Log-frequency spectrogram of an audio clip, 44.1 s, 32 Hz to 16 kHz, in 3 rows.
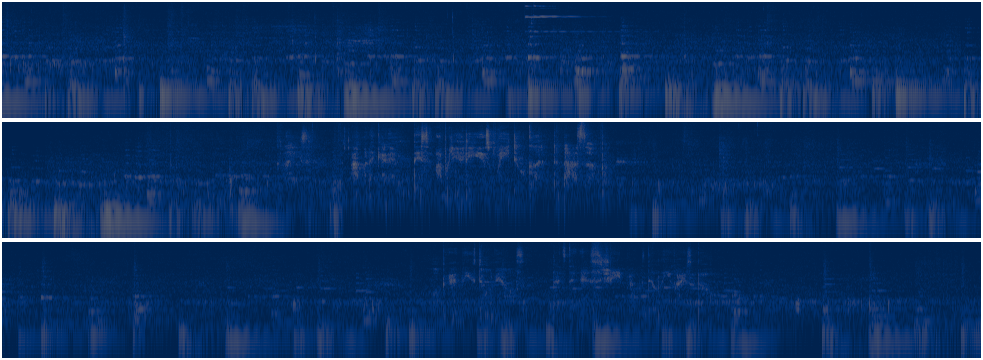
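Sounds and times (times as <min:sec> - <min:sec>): background music with low bass: 0:00.0 - 0:20.5, 0:23.2 - 0:44.0
woman whispering: 0:18.8 - 0:24.0, 0:35.8 - 0:40.2.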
